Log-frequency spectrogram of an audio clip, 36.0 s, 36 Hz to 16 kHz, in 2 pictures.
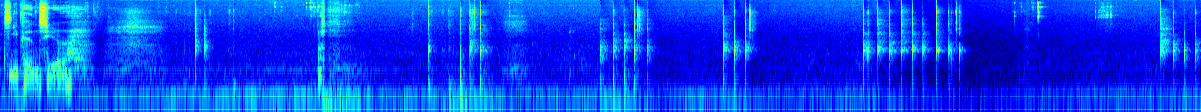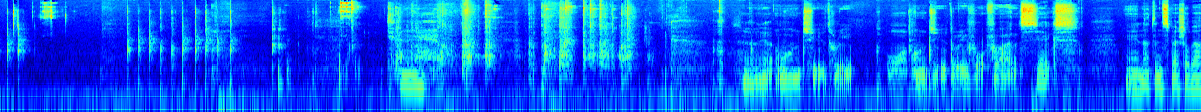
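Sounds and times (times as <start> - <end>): metal lock pins clinking: 18.5 - 19.1.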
